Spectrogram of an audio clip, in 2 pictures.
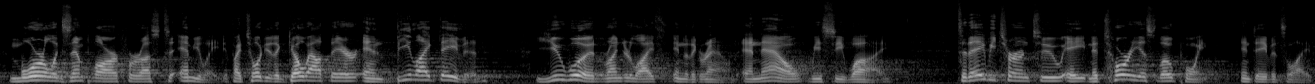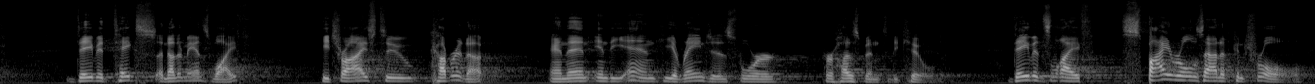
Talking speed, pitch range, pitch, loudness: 165 wpm, 130-175 Hz, 150 Hz, -31 LUFS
